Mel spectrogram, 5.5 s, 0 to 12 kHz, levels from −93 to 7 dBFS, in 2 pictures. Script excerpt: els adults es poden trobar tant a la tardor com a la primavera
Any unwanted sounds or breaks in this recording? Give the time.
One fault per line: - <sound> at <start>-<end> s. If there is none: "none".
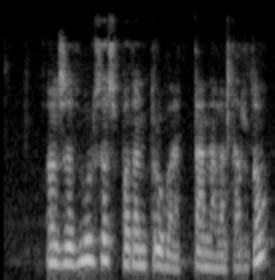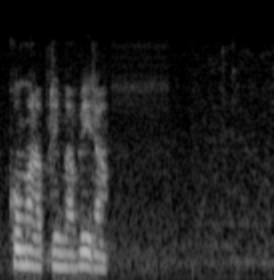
none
